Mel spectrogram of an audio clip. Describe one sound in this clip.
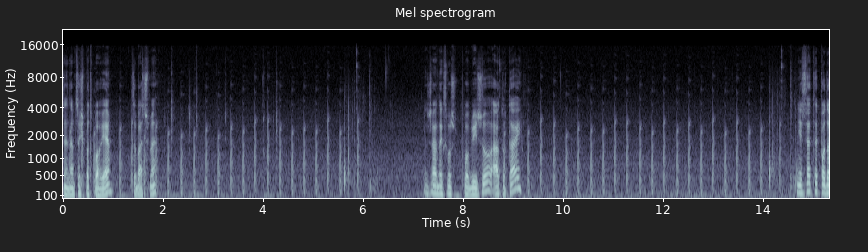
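A pickaxe chips steadily and rapidly at stone.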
